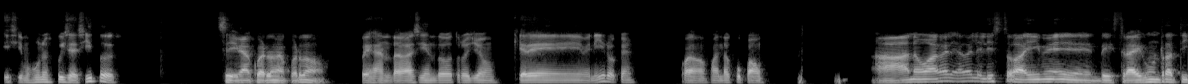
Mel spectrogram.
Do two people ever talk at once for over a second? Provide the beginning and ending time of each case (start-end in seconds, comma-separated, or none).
none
